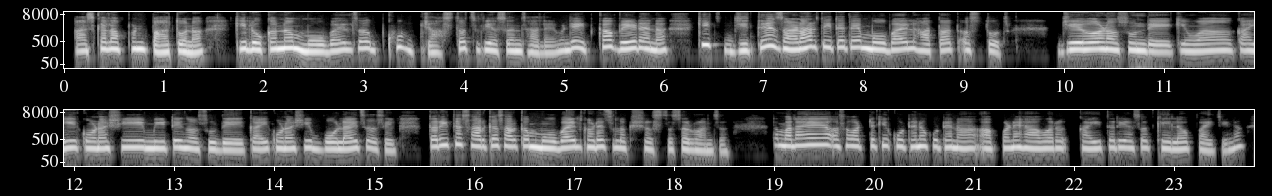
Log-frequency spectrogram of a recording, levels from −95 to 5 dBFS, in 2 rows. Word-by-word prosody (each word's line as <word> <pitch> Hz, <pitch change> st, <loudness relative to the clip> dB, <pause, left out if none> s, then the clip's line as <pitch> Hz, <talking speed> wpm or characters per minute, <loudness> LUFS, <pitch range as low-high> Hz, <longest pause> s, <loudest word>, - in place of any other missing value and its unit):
आजकाल 220 Hz, +5 st, +1 dB
आपण 245 Hz, +1 st, +5 dB
पाहतो 185 Hz, +2 st, +3 dB
ना, 170 Hz, 0 st, +3 dB, 0.4 s
की 245 Hz, -, +4 dB
लोकांना 245 Hz, +4 st, +8 dB
मोबाईलचं 215 Hz, +3 st, +4 dB, 0.2 s
खूप 285 Hz, -7 st, -2 dB
जास्तच 170 Hz, +8 st, -5 dB
व्यसन 205 Hz, -2 st, +2 dB
झालं 170 Hz, -2 st, -5 dB
आहे, 165 Hz, +1 st, -6 dB
म्हणजे 215 Hz, +8 st, +1 dB
इतका 300 Hz, +7 st, -1 dB
वेड 250 Hz, +3 st, +5 dB
आहे 255 Hz, -2 st, +2 dB
ना, 215 Hz, -1 st, +3 dB, 0.3 s
की 380 Hz, -1 st, +6 dB, 0.3 s
जिथे 215 Hz, -, +2 dB
जाणार 250 Hz, +2 st, +4 dB
तिथे 290 Hz, -1 st, -1 dB
ते 285 Hz, 0 st, 0 dB
मोबाईल 235 Hz, -1 st, +3 dB
हातात 210 Hz, +2 st, -4 dB
असतोच. 195 Hz, -3 st, -7 dB, 0.6 s
जेवण 230 Hz, +2 st, +5 dB
असून 220 Hz, -1 st, +3 dB
दे 180 Hz, -3 st, -2 dB
किंवा 195 Hz, -1 st, -2 dB, 0.3 s
काही 210 Hz, +2 st, -2 dB
कोणाशी 220 Hz, +2 st, -1 dB
मीटिंग 215 Hz, +1 st, +1 dB
असू 200 Hz, -1 st, -4 dB
दे, 180 Hz, -1 st, -4 dB
काही 200 Hz, -1 st, -4 dB
कोणाशी 210 Hz, +1 st, -3 dB
बोलायचं 200 Hz, +3 st, -2 dB
असेल, 175 Hz, -3 st, -9 dB, 0.4 s
तरी 265 Hz, +4 st, 0 dB
ते 320 Hz, -, -1 dB
सारखं-सारखं 265 Hz, -2 st, -2 dB
मोबालकडेच 235 Hz, +2 st, +1 dB
लक्ष 220 Hz, -2 st, -6 dB
असतं 190 Hz, 0 st, -9 dB
सर्वांचं. 170 Hz, -4 st, -6 dB, 0.5 s
तर -, -, -10 dB
मला 275 Hz, 0 st, +1 dB
हे 305 Hz, +1 st, 0 dB
असं 275 Hz, -2 st, -4 dB
वाटतं 265 Hz, 0 st, -5 dB
की 280 Hz, -, -5 dB
कुठे 250 Hz, -2 st, -4 dB
ना 260 Hz, -, +2 dB
कुठे 240 Hz, -2 st, -5 dB
ना, 220 Hz, -2 st, 0 dB, 0.2 s
आपण 220 Hz, +2 st, -3 dB
ह्यावर 215 Hz, -1 st, -2 dB, 0.2 s
काहीतरी 215 Hz, +2 st, -5 dB
असं 225 Hz, 0 st, -7 dB
केलं 200 Hz, -3 st, -4 dB
पाहिजे 170 Hz, -2 st, -10 dB
ना, 210 Hz, +6 st, -6 dB
220 Hz, 155 wpm, -16 LUFS, 200-250 Hz, 0.6 s, लोकांना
